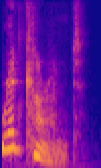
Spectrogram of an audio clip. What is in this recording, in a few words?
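"redcurrant", English, British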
